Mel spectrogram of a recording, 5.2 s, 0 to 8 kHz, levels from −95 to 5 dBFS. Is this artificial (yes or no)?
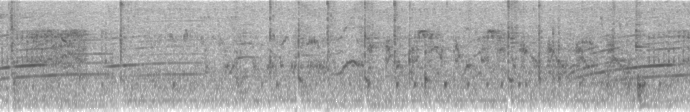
no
